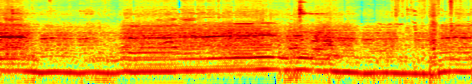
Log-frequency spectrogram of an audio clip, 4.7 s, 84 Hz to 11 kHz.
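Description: Peugeot 106 Rallye N1's four-cylinder petrol engine running hard at high revs under load, heard from inside the cabin; the pitch holds nearly steady, rising slightly, with a brief dip about three seconds in.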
